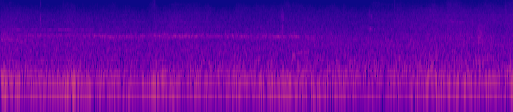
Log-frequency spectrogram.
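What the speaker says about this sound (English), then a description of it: "You can really hear the wind whipping through the plaza here." Strong, steady wind roars through an open plaza in Midtown New York City and buffets the microphone, a constant low rumble with gusty bursts and no clear pauses.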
